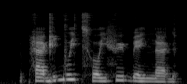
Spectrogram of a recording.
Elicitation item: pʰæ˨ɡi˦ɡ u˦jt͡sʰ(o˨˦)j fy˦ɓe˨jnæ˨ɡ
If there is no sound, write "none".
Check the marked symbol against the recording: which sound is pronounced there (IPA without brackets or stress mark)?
o˨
